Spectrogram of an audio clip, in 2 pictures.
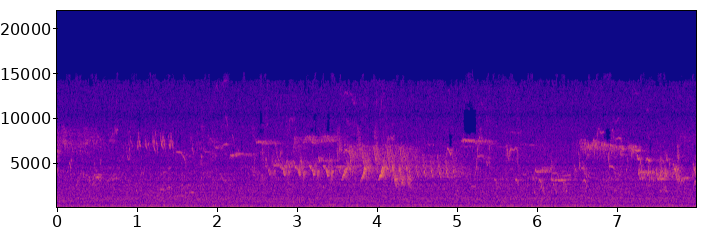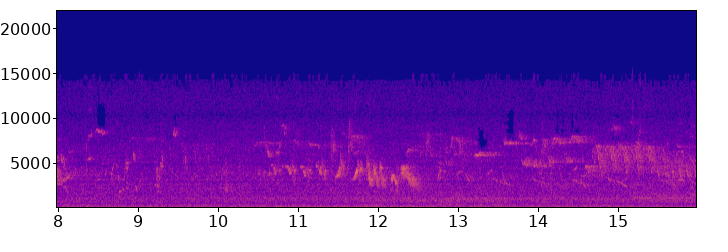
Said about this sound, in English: And thanks to Geraldine Mullins in Bantry, because Geraldine was out recording bird song this morning. And this is from 11:15, Bantry time.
